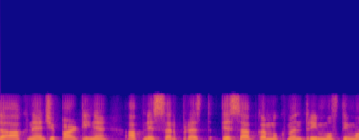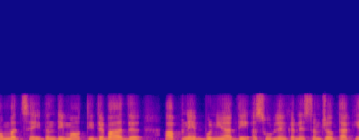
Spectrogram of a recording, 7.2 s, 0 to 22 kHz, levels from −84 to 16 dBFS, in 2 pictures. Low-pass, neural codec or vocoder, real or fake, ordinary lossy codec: 7.2 kHz; codec, 16 kHz, 0.7 kbps, FocalCodec; fake; none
